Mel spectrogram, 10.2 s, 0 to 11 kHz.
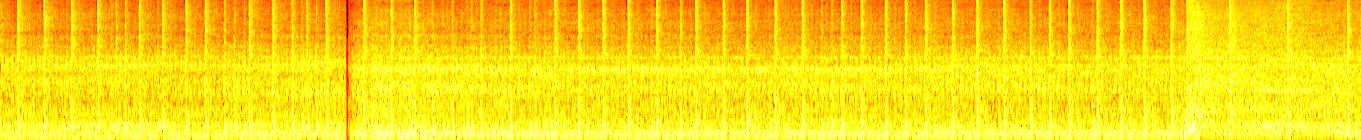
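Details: Yamaha IT490 two-stroke single after engine install and rebuild, running 40:1 premix after a few heat cycles, with a temporary silencer stuck on; crisp, even popping at a steady fast idle with no misses or rattles, healthy.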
